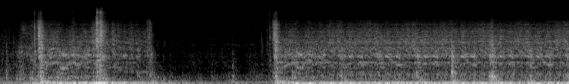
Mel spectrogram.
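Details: 1973 Chevy Nova V8, sounded fine previously; after rough start settles into heavy uneven pounding under idle, deep engine knock suggesting internal wear, needs an engine.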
